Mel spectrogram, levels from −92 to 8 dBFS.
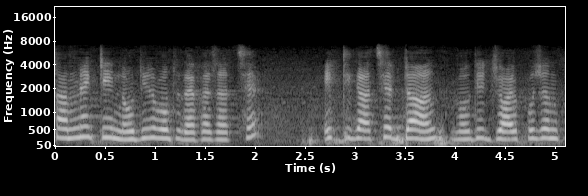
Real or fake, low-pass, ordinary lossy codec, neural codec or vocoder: fake; 7.2 kHz; AAC, 48 kbps; codec, 16 kHz, 1.1 kbps, Voila-Tokenizer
